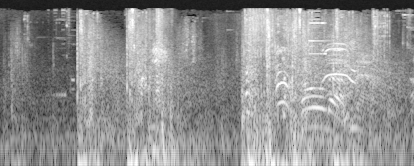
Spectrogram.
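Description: A revolver fires sharp shots in quick bursts.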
